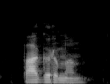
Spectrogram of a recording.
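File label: "пагырмӧм", Komi, male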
